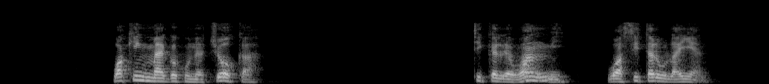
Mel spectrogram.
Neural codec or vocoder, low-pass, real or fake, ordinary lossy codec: codec, 16 kHz, 0.4 kbps, LongCat-Audio-Codec; 7.2 kHz; fake; AAC, 48 kbps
